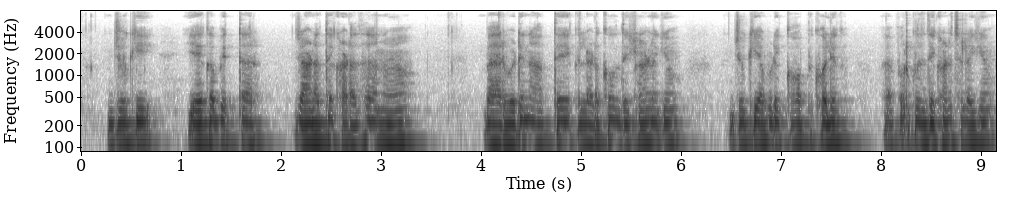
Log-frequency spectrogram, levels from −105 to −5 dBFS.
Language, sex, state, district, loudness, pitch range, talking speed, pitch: Garhwali, male, Uttarakhand, Uttarkashi, -33 LUFS, 110-115 Hz, 170 wpm, 110 Hz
